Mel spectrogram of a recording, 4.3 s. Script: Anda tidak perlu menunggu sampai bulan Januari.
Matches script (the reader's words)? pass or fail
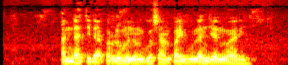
pass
